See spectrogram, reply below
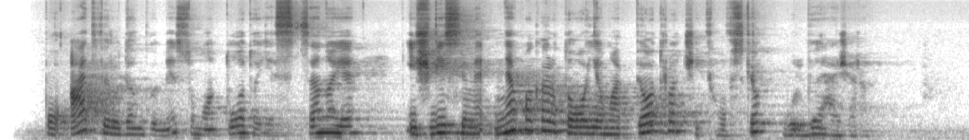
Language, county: Lithuanian, Šiauliai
